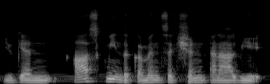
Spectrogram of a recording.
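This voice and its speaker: A man's voice: sits low, fairly even intonation, a little fast. A man talking through a product unboxing as a vlogger, in a casual reviewing style. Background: music.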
